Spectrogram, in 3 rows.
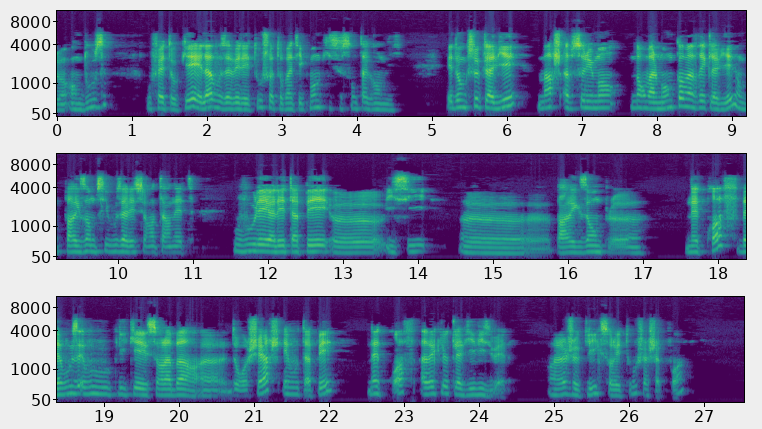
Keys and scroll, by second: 1.2-3.6 typing, 4.7-7.1 typing, 8.7 é, 8.8 Caps_Lock, 11.5 Escape, 16.0 F3, 16.0 ', 16.3 (, 17.6-18.6 typing, 20.5-27.5 typing.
